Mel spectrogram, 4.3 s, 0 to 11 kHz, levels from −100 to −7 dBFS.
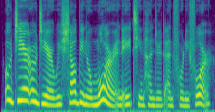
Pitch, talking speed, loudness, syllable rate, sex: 250 Hz, 210 wpm, -15 LUFS, 4.4 syllables/s, female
